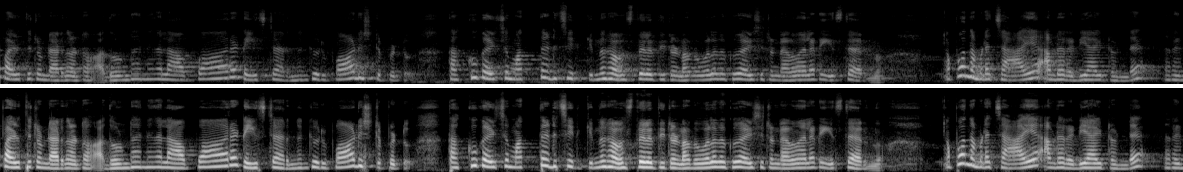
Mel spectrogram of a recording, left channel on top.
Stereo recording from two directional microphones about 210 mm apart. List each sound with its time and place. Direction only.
0.3 s a woman's voice: 40° right (ahead or behind)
